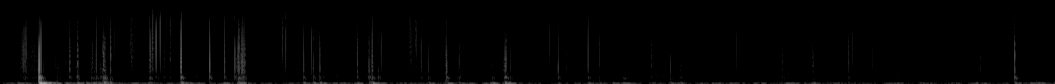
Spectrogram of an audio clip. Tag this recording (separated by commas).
Crackle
